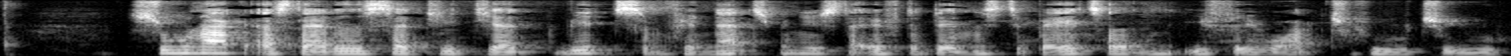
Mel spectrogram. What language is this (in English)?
Danish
